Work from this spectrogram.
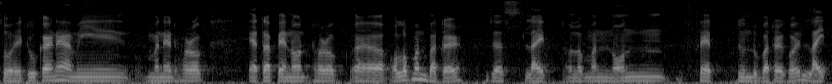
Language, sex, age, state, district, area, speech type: Assamese, male, 30-45, Assam, Sonitpur, urban, spontaneous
